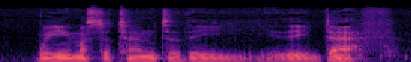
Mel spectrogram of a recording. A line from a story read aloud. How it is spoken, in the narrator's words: his voice escaped from articulation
